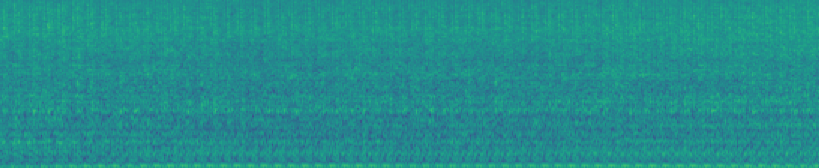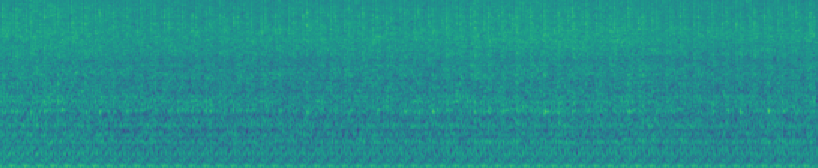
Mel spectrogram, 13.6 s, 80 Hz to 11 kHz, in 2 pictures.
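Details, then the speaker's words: GM 3100 V6 swapped into a Camry derby car, first start-up after correcting firing order: steady low idle with uneven lumpy pulse about three per second, running better but still rough; owner suspects nearly two-year-old gasoline. "well I've got it running better it still doesn't sound that right to me I know there's a couple issues still with this one being that gas is almost two years old so I think that's one of the big things that's wrong with this right now"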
